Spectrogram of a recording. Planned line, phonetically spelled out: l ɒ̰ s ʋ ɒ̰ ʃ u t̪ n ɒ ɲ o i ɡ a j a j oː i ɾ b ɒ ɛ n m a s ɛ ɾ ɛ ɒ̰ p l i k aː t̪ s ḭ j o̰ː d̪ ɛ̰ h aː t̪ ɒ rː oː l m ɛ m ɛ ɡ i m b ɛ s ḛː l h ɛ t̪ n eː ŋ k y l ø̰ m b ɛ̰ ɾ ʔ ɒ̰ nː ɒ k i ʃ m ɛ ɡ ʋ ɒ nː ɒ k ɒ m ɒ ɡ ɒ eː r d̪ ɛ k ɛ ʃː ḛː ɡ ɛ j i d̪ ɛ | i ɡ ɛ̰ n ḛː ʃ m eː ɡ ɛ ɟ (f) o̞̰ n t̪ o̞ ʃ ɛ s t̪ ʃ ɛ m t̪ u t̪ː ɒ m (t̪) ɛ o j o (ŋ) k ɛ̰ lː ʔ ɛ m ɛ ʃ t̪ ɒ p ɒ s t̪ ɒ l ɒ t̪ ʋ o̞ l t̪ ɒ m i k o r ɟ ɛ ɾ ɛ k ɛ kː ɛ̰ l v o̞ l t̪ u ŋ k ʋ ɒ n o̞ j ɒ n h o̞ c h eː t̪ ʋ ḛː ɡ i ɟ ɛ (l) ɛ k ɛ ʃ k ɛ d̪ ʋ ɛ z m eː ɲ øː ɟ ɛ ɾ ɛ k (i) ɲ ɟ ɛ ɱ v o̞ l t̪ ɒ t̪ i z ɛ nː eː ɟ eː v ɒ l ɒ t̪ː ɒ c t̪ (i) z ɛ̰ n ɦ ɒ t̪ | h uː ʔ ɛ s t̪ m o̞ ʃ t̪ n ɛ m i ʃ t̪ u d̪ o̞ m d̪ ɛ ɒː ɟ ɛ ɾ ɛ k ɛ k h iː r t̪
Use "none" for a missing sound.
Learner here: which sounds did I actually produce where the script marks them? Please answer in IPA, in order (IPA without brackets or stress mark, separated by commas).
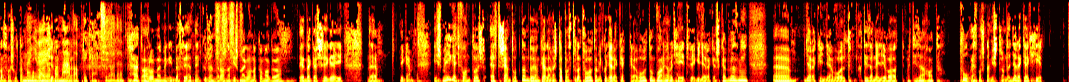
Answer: f, d̪, ŋ, ɾ, i, i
